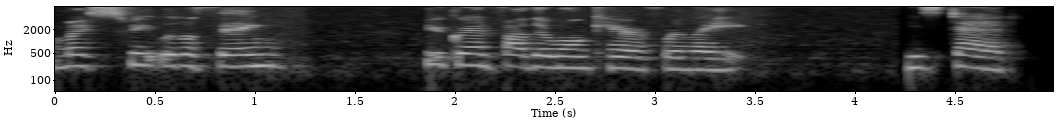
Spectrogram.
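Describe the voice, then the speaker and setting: A woman reading the part of an aging, fiercely protective ranch grandmother at a screenplay table read, in a hushed, firm voice. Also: mid-range voice, steady tone, unhurried, lightly acted, low-quality recording. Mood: tender resolve.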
